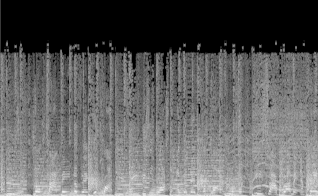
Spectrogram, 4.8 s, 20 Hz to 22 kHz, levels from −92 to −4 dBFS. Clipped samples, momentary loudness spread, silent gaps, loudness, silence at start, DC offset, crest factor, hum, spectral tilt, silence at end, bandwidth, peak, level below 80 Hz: under 0.1%; 2 LU; none; -15 LUFS; 0 s; under 0.1%; 14 dB; none; -4 dB/octave; 0 s; 17.5 kHz; 0 dBFS; -18 dBFS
